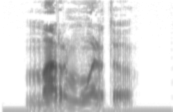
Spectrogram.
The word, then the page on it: mar Muerto: Spanish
